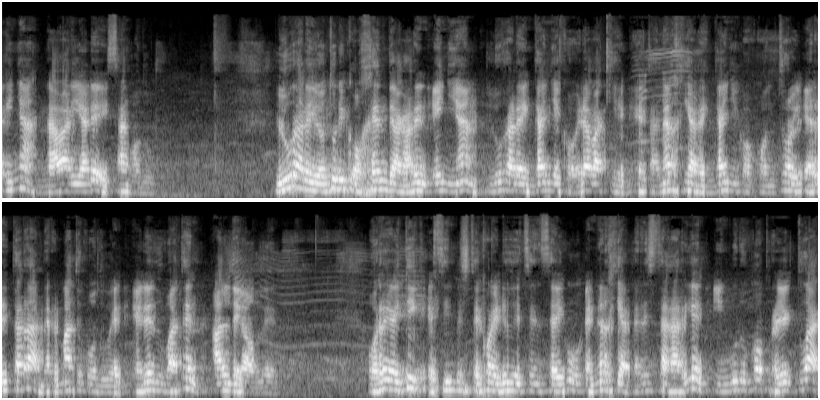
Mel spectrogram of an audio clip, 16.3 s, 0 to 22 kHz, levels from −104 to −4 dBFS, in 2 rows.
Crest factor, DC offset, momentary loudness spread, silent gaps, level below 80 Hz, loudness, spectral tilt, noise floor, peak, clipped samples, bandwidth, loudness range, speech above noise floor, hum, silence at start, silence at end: 16 dB; under 0.1%; 9 LU; none; -48 dBFS; -16 LUFS; -6.5 dB/octave; -49 dBFS; 0 dBFS; under 0.1%; 16 kHz; 2 LU; 34 dB; none; 0 s; 0 s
